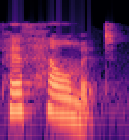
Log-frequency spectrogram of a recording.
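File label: "Pith helmet", English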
